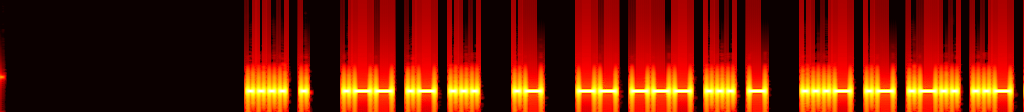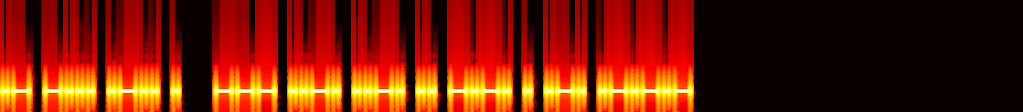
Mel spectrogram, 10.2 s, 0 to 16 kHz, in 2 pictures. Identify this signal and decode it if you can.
Morse code, heard as a keyed tone, about 44 wpm, 700 Hz. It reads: HE WAS A MOST VALUABLE OFFICER.
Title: Sentences from Top 1200 Words 45wpm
